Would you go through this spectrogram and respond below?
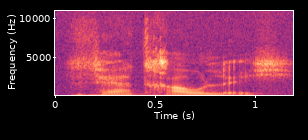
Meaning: confidential, private
- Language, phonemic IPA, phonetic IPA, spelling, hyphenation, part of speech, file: German, /fɛʁˈtʁaʊ̯lɪç/, [fɛɐ̯ˈtʁaʊ̯lɪç], vertraulich, ver‧trau‧lich, adjective, De-vertraulich.ogg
